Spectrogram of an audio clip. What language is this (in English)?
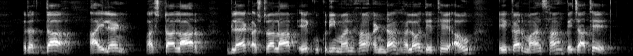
Chhattisgarhi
